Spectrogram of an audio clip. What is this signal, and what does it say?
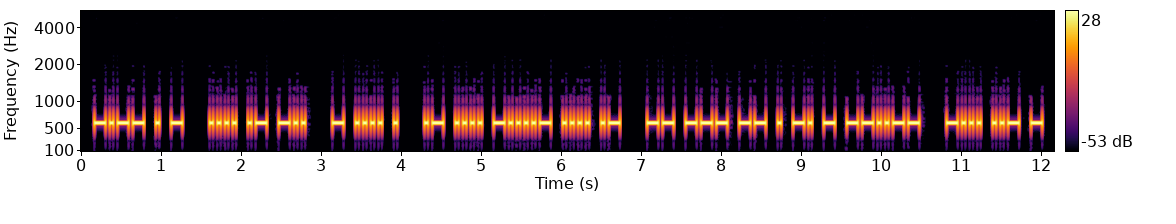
Morse code, heard as a keyed tone, about 25 wpm, 600 Hz. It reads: YET HAD THE AH-HA MOMENT, BUT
